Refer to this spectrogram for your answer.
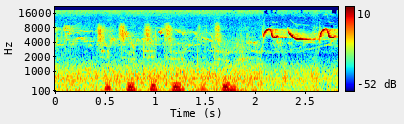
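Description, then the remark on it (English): A coal tit, the smallest of the tit species, calls in woodland with thin, high notes in a quick repeated series, then gives a few clear whistled phrases against a soft outdoor background with faint low murmuring underneath. “Yeah, it's a coal tip, the smallest of the tit species.”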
